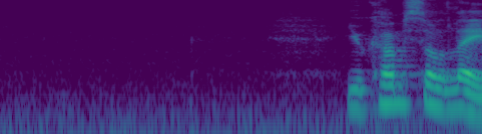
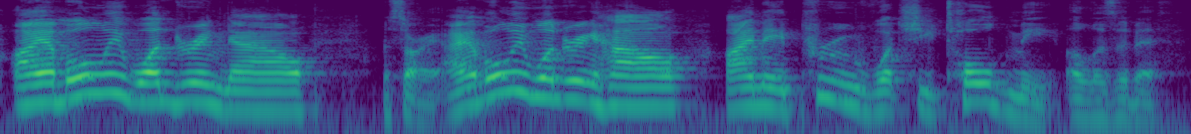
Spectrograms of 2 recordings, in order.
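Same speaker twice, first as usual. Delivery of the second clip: loud, raised and insistent; heated defence; 3 semitones higher, 9 dB louder than usual. Acted. Husband justifying himself to wife, heated and loud. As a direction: push back hard, still fuming.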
